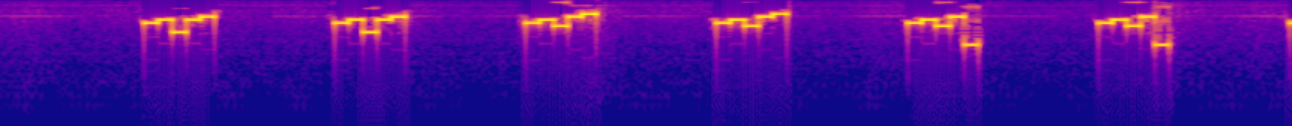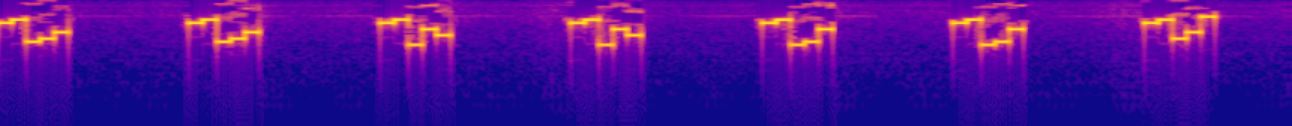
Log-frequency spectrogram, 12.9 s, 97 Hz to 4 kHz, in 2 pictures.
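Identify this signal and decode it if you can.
Five-tone selective call (ZVEI), heard as quick runs of five tones, tones of about 70 ms. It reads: 89590 89590 89700 89700 89701 89701 89235 89235 89164 89164 89126 89126 89350
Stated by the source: ZVEI five-tone call received by SDR.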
